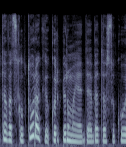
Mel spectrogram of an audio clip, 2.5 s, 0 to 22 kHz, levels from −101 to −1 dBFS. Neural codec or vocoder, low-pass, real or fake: none; 14.4 kHz; real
